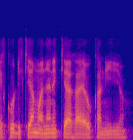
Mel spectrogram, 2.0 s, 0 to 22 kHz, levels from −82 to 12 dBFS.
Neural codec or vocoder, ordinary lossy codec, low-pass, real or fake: codec, 16 kHz, about 1 kbps, DyCAST, with the encoder's durations; Opus, 16 kbps; 7.2 kHz; fake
